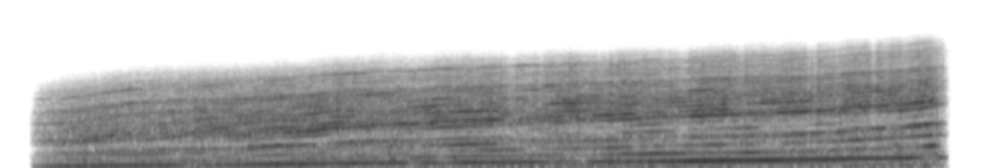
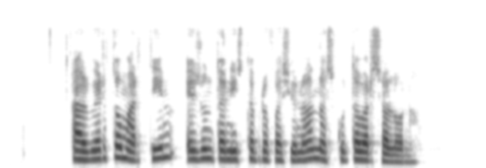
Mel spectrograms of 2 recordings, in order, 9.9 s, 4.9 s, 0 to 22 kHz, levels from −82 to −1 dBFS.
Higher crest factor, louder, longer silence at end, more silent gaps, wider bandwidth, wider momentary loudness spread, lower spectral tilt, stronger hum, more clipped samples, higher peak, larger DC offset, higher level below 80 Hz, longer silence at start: about the same, 14 dB vs 18 dB; first, -21 LUFS vs -29 LUFS; second, 0.45 s vs 0.7 s; neither; second, 8.6 kHz vs 11.5 kHz; about the same, 7 LU vs 5 LU; about the same, -5.5 dB/octave vs -5.5 dB/octave; neither; neither; first, -8 dBFS vs -12 dBFS; neither; first, -38 dBFS vs -82 dBFS; second, 0.35 s vs 0.75 s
